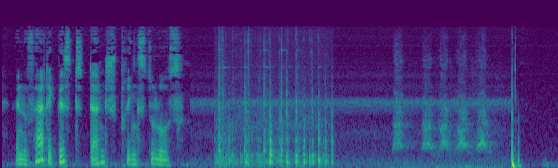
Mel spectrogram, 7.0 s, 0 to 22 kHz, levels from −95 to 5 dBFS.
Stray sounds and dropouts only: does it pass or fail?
fail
